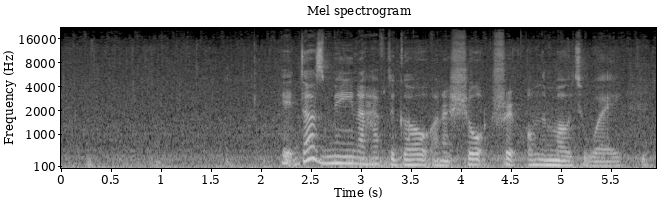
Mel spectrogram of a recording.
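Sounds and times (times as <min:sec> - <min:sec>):
steady dense rain pouring outdoors: 0:00.0 - 0:05.9
speech: 0:02.2 - 0:05.9.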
